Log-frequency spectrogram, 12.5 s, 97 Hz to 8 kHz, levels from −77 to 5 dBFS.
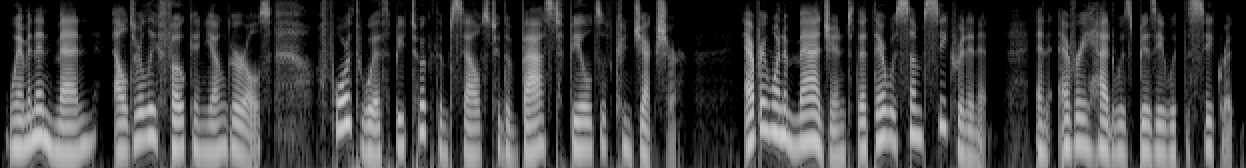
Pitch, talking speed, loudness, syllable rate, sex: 175 Hz, 165 wpm, -21 LUFS, 5.2 syllables/s, female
